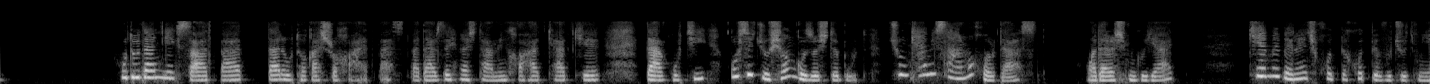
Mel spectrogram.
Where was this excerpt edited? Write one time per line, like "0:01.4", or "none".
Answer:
0:01.0
0:10.8

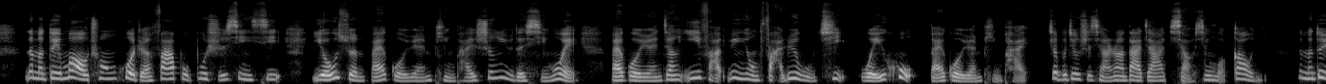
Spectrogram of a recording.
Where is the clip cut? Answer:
0:10.4
0:11.6

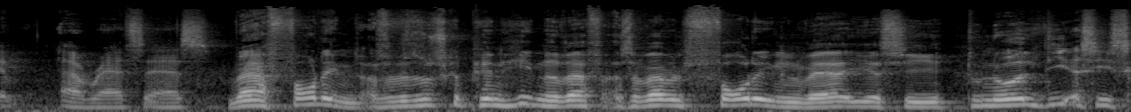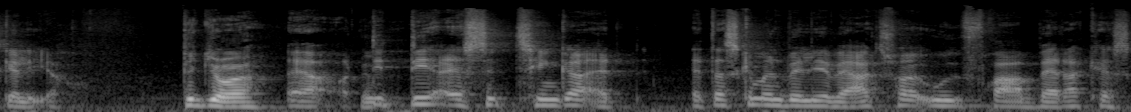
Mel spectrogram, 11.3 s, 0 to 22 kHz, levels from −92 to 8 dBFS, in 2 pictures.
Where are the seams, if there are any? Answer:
none

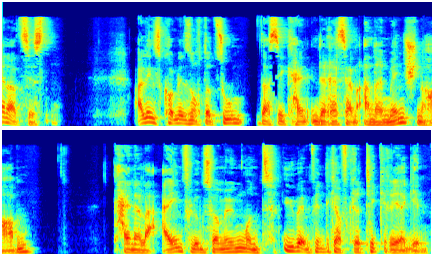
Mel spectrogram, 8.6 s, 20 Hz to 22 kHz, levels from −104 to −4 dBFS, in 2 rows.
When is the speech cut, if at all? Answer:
0:07.1

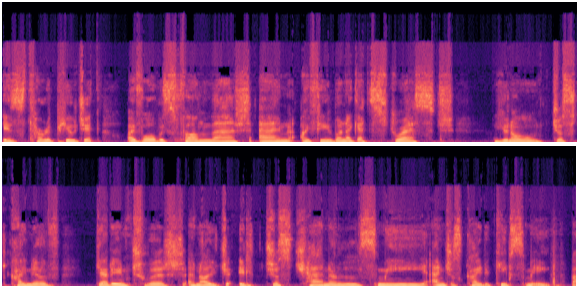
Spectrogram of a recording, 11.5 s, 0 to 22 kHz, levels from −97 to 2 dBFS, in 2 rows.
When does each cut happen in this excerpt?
0:04.9

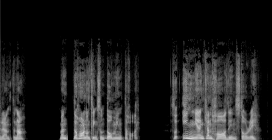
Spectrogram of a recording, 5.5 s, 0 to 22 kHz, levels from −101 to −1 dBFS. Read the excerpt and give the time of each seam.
0:01.3
0:03.4

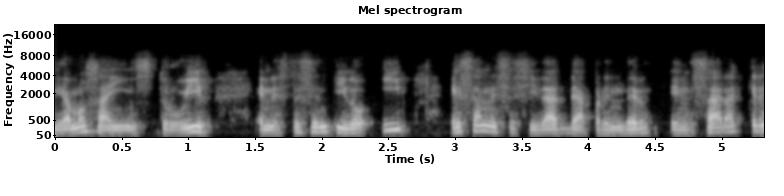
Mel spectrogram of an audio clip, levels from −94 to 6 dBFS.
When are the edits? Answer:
none

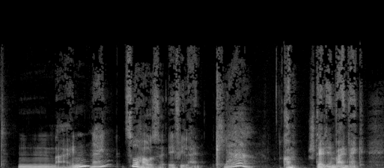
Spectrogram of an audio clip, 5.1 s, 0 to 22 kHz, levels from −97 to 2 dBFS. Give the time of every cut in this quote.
0:02.8

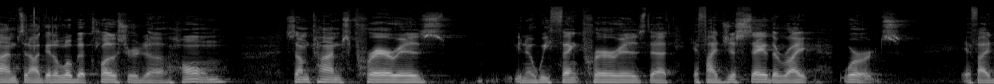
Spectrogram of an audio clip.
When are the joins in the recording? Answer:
0:06.8
0:08.3

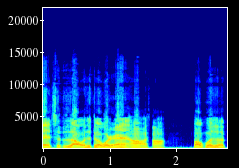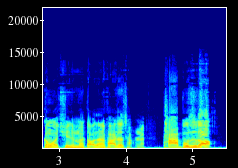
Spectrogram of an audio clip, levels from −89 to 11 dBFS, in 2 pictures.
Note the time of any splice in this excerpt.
0:01.6
0:04.5

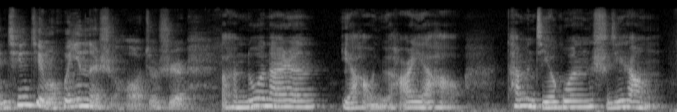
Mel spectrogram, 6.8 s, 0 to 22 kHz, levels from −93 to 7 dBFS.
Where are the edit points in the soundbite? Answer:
0:02.2

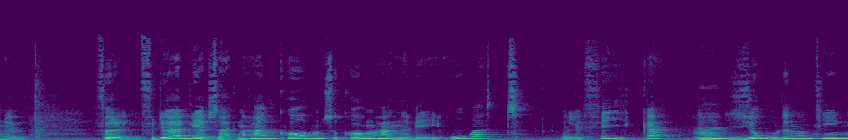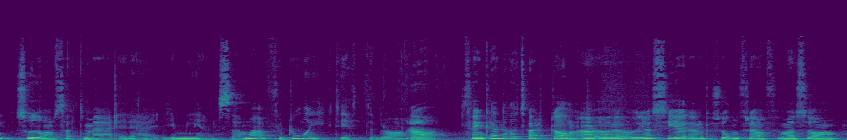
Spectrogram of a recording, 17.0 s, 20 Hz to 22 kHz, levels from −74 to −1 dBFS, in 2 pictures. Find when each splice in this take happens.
0:13.1

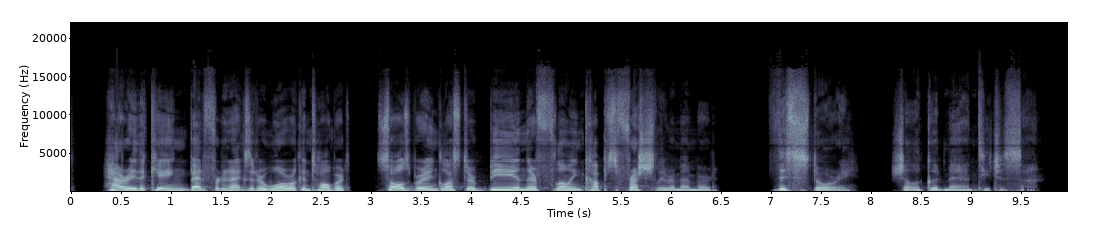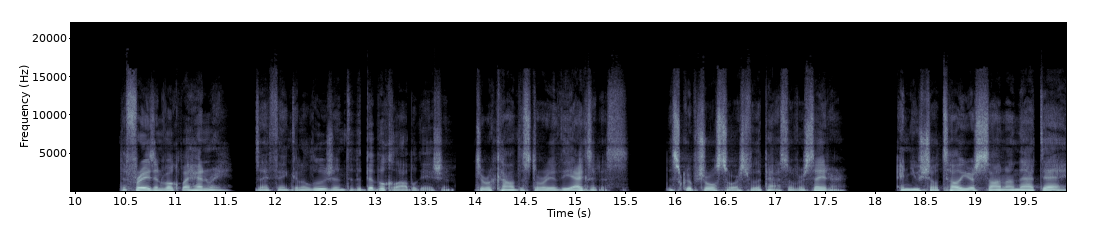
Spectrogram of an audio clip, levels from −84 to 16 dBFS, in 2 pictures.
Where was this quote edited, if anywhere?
0:11.8

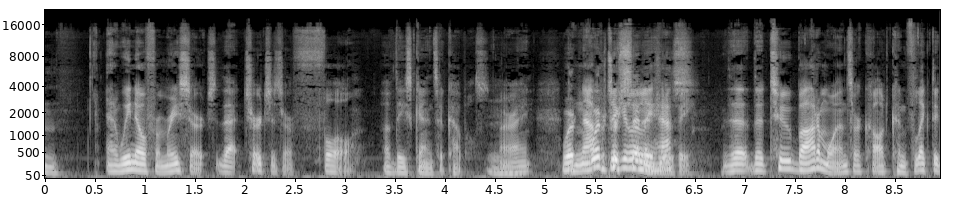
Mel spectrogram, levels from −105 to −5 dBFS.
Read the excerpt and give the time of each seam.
0:06.8

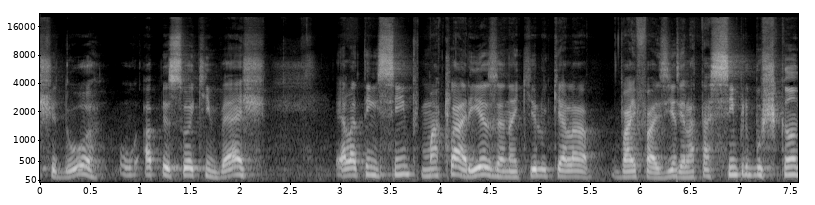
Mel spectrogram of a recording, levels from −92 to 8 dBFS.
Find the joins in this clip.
0:03.8
0:06.4

